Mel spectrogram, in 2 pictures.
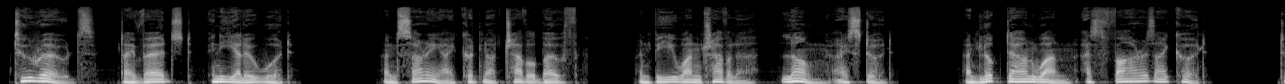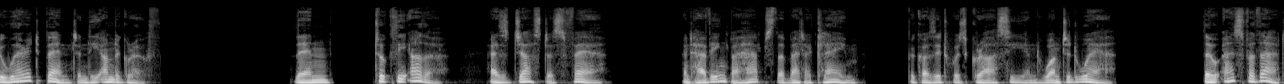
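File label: British English, Schauspiel Sanft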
